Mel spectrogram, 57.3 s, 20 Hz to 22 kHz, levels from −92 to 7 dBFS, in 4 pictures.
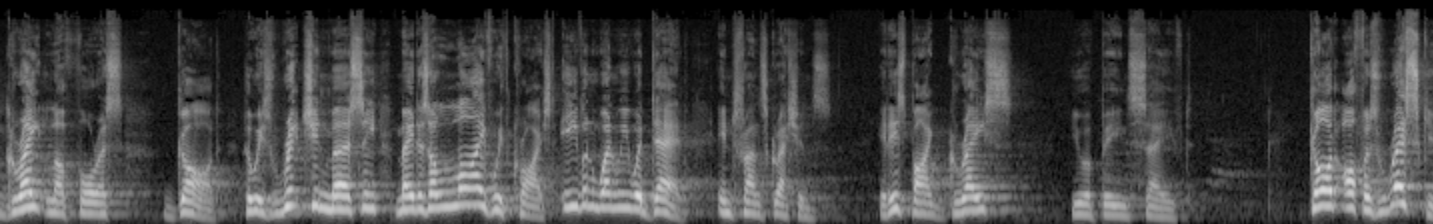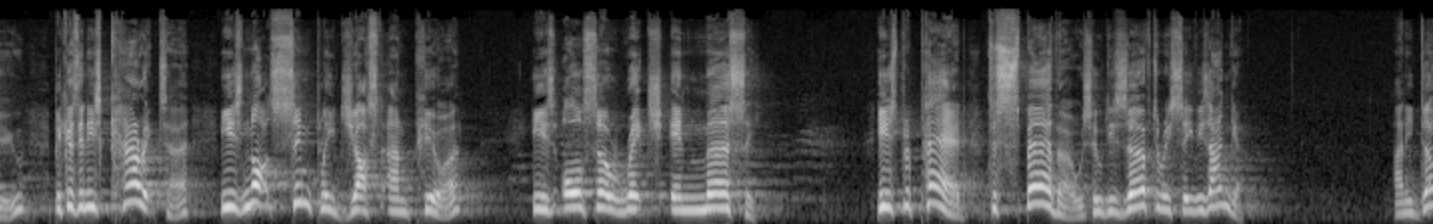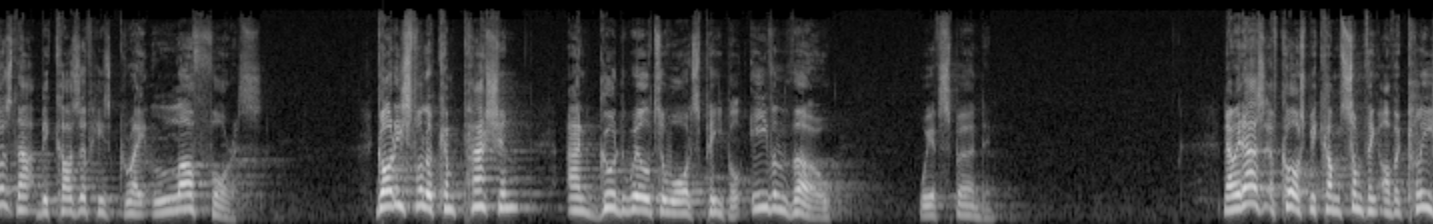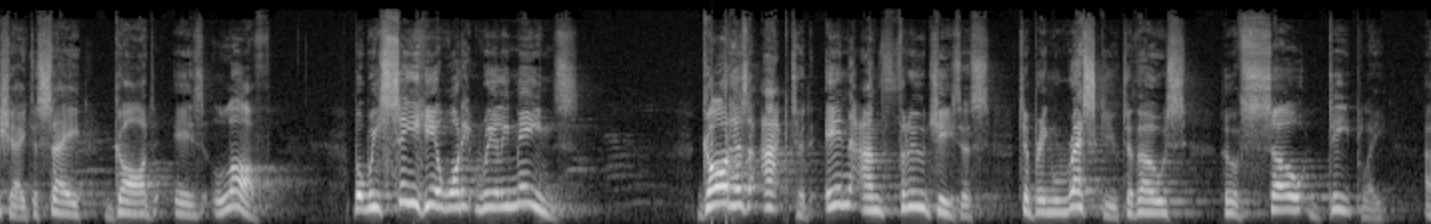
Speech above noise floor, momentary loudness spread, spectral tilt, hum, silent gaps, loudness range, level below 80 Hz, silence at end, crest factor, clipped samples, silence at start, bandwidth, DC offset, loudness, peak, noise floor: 44 dB; 15 LU; -3.5 dB/octave; none; none; 7 LU; -70 dBFS; 0 s; 20 dB; under 0.1%; 0 s; 19 kHz; under 0.1%; -19 LUFS; 0 dBFS; -62 dBFS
